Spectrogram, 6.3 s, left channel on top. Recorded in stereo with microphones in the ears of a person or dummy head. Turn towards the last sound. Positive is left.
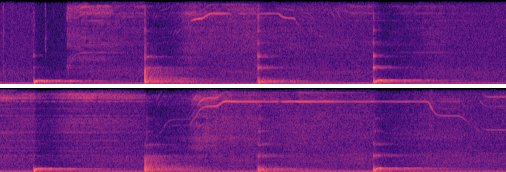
turn(degrees=60)  # may be behind; listen again after turning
